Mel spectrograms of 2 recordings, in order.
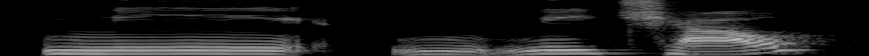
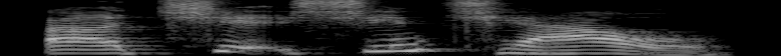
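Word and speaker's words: Xin chào: It was Ni Chao. Fuck. What was it? How do you say it? Xin Chao.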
